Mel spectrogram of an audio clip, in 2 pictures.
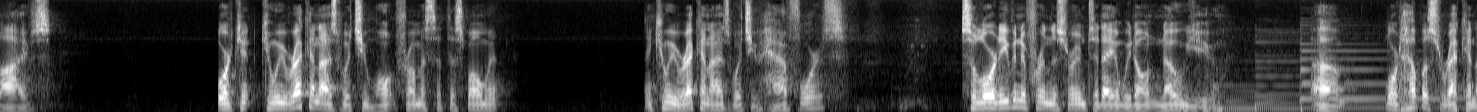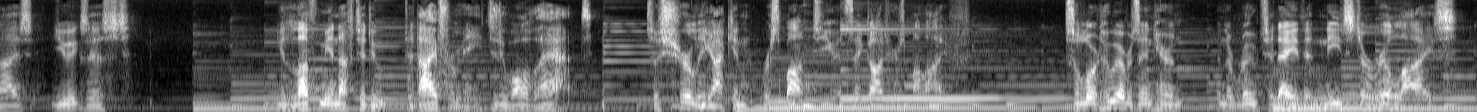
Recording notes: was recorded on Sunday, April 23rd, 2023, during service at The Anchor Church in Rockport, Maine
